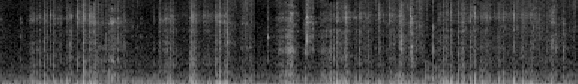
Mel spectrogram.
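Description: A metal razor blade scrapes an oval blue and white striped solid bar of soap flat in repeated strokes, and shavings fall away. The scraping is soft, dense and crackly, with a low rumbling body and a bright, raspy edge that swells and fades with each pass.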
